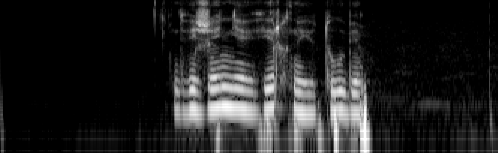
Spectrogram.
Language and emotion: Russian, neutral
